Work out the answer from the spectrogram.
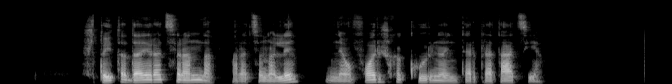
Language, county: Lithuanian, Kaunas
